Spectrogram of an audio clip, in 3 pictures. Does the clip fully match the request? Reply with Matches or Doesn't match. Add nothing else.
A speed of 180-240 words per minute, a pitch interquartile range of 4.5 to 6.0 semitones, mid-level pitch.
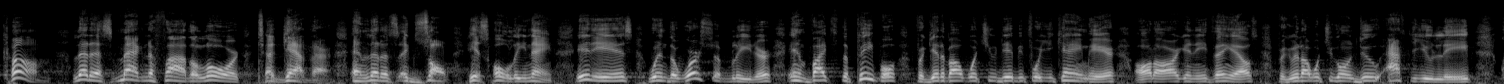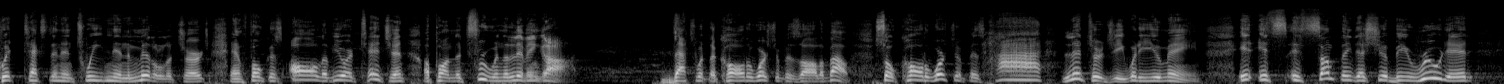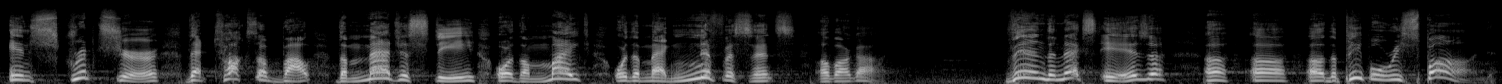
Doesn't match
